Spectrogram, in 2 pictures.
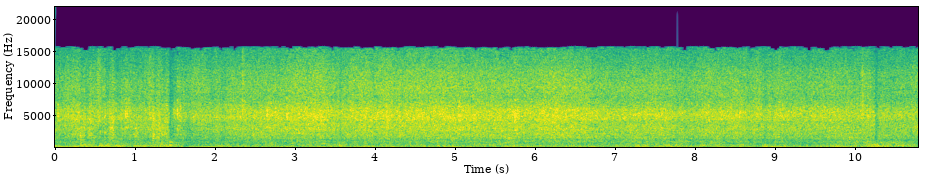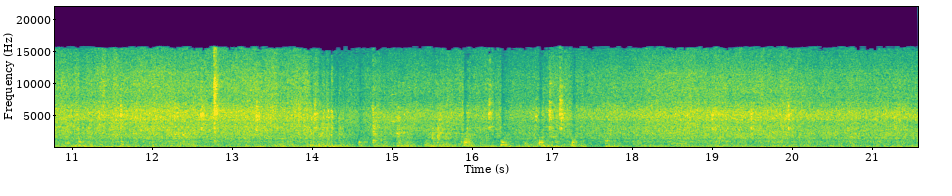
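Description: Metro-North M2 electric multiple-unit train running, heard from on board: a loud, steady rush of wheel and air noise, with a few faint clicks about two-thirds of the way through.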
